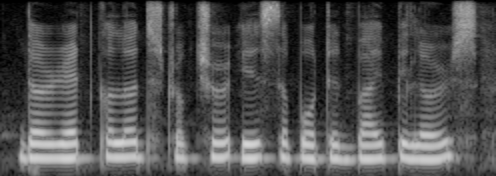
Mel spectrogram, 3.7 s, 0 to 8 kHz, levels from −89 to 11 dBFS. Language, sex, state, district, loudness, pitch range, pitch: English, female, Assam, Kamrup Metropolitan, -13 LUFS, 200-215 Hz, 205 Hz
